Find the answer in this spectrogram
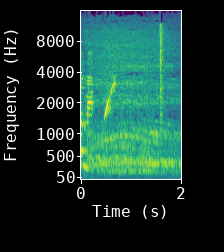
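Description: A man's voice holding one long, steady-pitched drawn-out sound on a trailing-off "me...", with a short rising whistle-like squeak about half a second in.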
